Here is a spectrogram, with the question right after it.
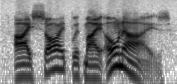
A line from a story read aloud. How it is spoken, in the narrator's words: said Mandel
